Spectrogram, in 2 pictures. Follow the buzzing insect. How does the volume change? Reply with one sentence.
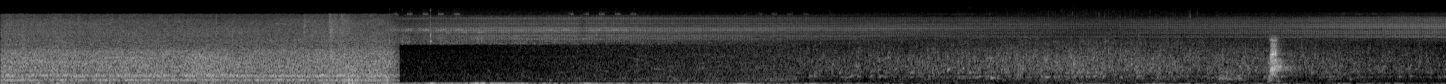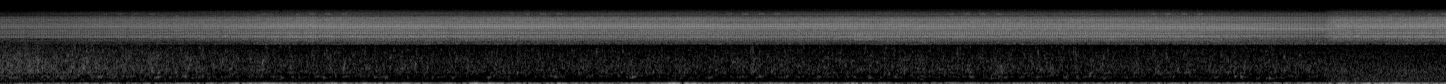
The volume of the buzzing insect goes down, then up.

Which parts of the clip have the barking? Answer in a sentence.
The barking can be heard from 12.2 to 12.9 s.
